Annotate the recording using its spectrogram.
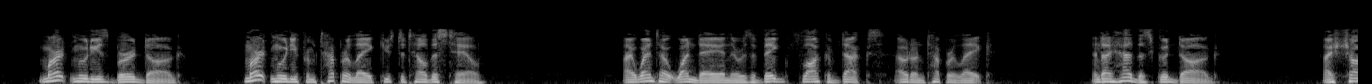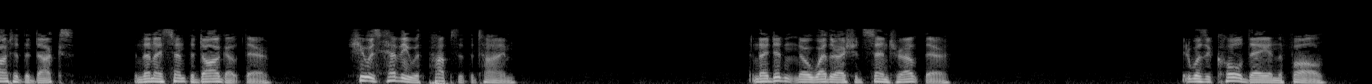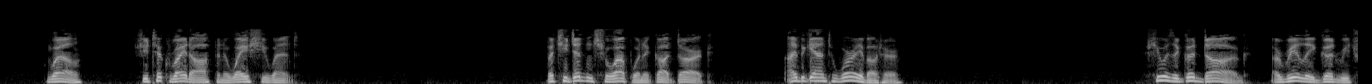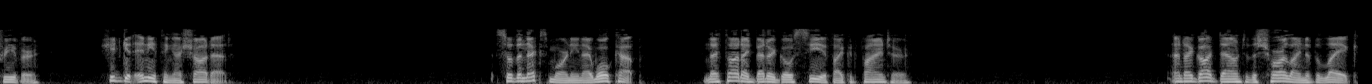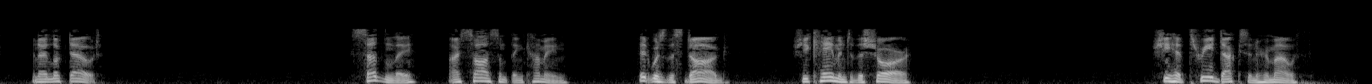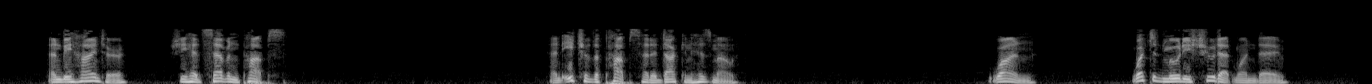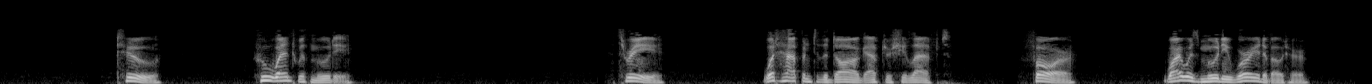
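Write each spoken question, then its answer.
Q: What did Moody shoot at one day?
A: A big flock of ducks on Tupper Lake

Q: Who went with Moody?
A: His dog

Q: What happened to the dog after she left?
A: She didn't come back until the next morning, returning with 3 ducks and 7 pups each carrying a duck

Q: Why was Moody worried about her?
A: She didn't come back when it got dark, and she was heavy with pups on a cold day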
